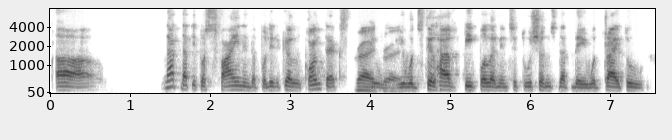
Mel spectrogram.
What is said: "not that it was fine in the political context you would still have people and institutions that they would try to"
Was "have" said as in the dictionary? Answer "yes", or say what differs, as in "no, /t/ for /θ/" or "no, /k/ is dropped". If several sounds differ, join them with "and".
yes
